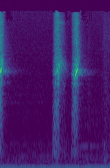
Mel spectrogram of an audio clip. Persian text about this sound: گاهی برای خودت سوت بزن. حیف که سوت زیاد بلد نیستم بزنم. بلدم دیگه، چی جوری میکنم؟ سخت میزنم.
